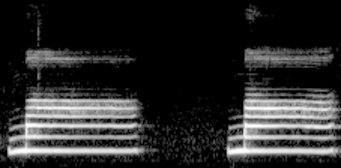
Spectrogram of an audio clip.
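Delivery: ma held high and level; first tone. Shown as a demonstration. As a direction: keep ma high and flat. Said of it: "pronounce high and level".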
